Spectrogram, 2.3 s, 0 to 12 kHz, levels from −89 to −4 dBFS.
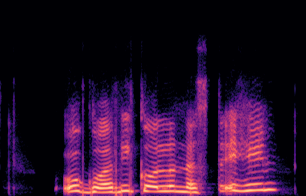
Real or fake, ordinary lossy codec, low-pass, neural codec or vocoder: fake; Opus, 24 kbps; 7.2 kHz; codec, 16 kHz, 6 kbps, DAC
